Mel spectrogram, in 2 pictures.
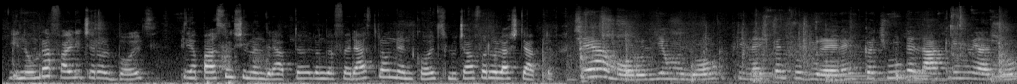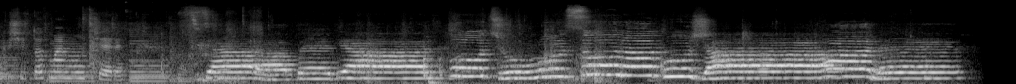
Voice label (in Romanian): vox copii; Eminescu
